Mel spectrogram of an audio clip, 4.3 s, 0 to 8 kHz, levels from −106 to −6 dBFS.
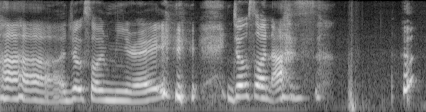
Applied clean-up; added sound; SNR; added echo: none; none; none; none.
